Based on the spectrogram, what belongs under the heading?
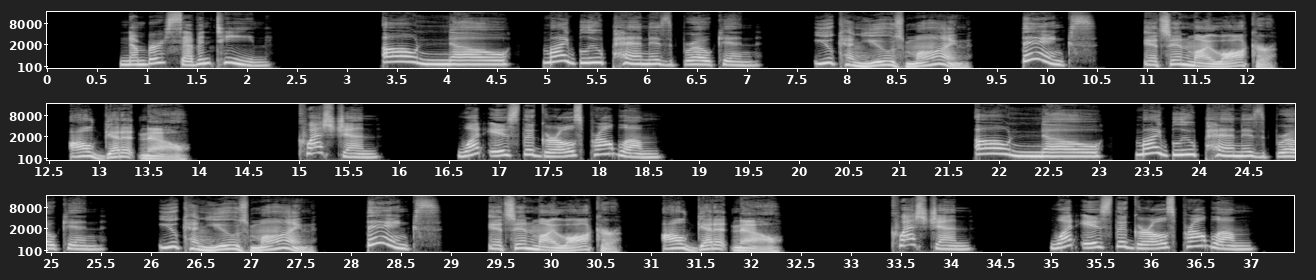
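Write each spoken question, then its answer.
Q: What is the girl's problem?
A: Her blue pen is broken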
